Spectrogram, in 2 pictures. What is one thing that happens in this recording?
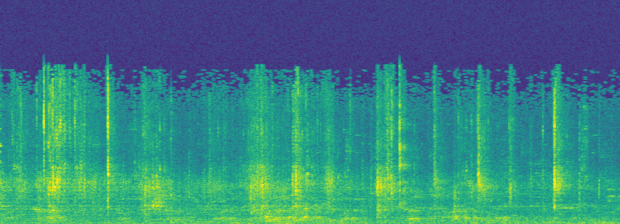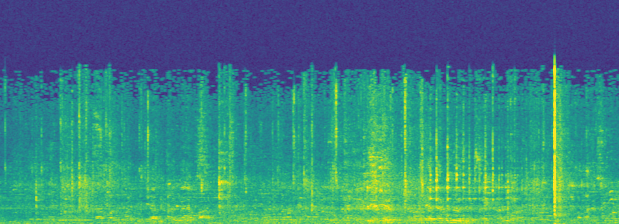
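Casino chips clack as a dealer stacks and sorts them.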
